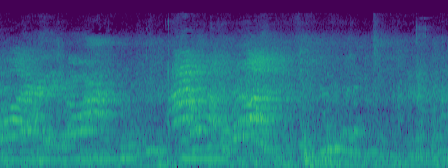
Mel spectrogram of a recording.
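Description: Young children playing and calling out in an indoor soft play area, their high-pitched voices overlapping over a steady low hum.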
